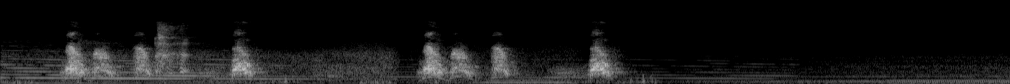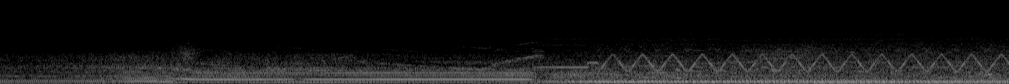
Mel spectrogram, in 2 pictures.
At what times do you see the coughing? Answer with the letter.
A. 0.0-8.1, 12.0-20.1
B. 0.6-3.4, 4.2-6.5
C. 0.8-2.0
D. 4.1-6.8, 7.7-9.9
C.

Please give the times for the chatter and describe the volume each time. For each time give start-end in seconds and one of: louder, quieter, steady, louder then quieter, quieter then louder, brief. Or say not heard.
not heard.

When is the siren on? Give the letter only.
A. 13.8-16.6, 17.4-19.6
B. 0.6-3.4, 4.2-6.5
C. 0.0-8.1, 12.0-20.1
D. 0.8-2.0
C.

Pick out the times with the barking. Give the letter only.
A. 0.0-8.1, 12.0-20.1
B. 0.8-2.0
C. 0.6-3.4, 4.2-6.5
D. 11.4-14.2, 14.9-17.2
C.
